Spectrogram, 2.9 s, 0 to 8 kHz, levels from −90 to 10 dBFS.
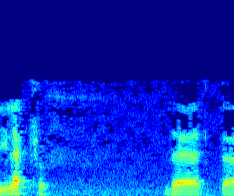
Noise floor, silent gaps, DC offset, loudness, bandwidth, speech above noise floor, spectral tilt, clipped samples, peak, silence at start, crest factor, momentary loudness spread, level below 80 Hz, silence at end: -55 dBFS; none; under 0.1%; -29 LUFS; 5 kHz; 27 dB; -10 dB/octave; under 0.1%; -8 dBFS; 0 s; 24 dB; 21 LU; -60 dBFS; 0 s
